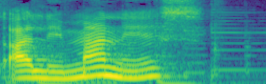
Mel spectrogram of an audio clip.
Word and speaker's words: alemanes: Aber los alemanes, das steht im Plural, die Betonung ist in der vorletzten Silbe und es endet in Konsonanten und deshalb bekommt es kein Betonungszeichen.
